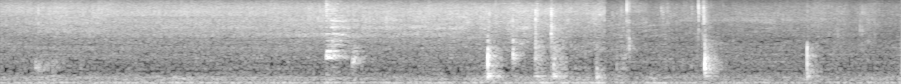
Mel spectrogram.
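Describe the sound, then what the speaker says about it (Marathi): Capsicum sautéing on a hot tawa with boiled peas for tawa pulao gives a steady close sizzle, broken by scattered sharp spatula scrapes and clicks that grow more frequent toward the end, with no talking. "सिमला मिरची सुद्धा छान आपण यामध्ये परतून घेऊया"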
